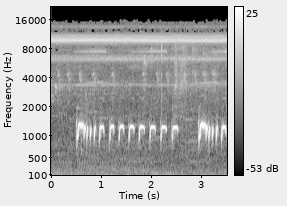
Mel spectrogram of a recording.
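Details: Local wild zebra dove, described as actively calling in the wild and used as a lure sound: a quick stuttering opening, then about eight soft, even coos spaced evenly, followed by a second stuttering phrase. Faint higher chirps behind.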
